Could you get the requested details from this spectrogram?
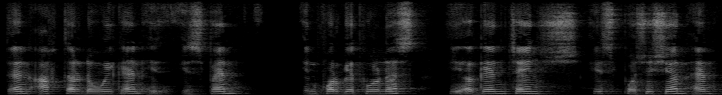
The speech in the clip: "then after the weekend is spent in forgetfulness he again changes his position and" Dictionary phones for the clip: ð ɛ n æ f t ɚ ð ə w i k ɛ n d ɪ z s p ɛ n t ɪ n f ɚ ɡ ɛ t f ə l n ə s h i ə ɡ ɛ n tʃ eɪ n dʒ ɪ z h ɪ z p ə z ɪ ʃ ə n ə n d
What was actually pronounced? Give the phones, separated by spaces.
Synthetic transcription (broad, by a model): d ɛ n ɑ f t ɚ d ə w i k ɛ n d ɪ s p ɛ n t ɪ n f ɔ ɡ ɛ t f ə l n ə s h i ə ɡ ɛ n tʃ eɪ n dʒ h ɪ s p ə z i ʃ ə n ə n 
